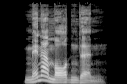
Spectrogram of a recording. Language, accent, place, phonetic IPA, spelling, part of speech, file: German, Germany, Berlin, [ˈmɛnɐˌmɔʁdn̩dən], männermordenden, adjective, De-männermordenden.ogg
- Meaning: inflection of männermordend: 1. strong genitive masculine/neuter singular 2. weak/mixed genitive/dative all-gender singular 3. strong/weak/mixed accusative masculine singular 4. strong dative plural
